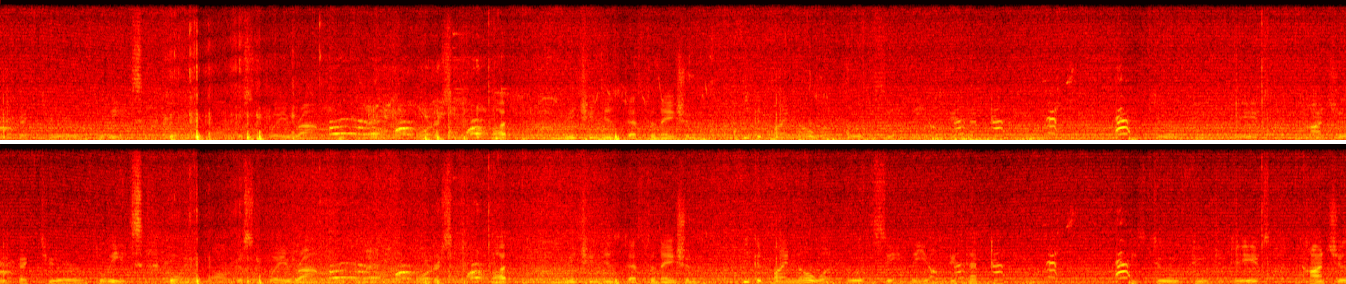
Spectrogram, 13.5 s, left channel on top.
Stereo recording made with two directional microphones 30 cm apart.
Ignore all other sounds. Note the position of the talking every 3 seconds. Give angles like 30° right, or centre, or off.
30° right, 10° right, 20° right, 40° right, 40° right.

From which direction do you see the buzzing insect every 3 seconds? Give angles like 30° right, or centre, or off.
10° left, 10° right, centre, 20° left, 20° left.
